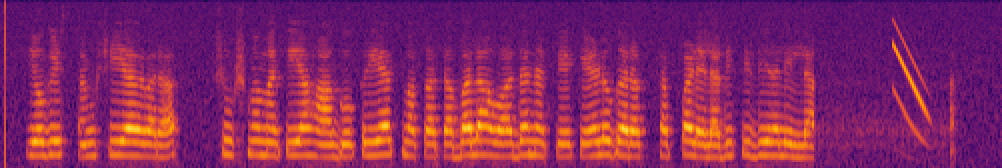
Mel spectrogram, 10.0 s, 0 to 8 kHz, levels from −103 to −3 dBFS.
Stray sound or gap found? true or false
true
